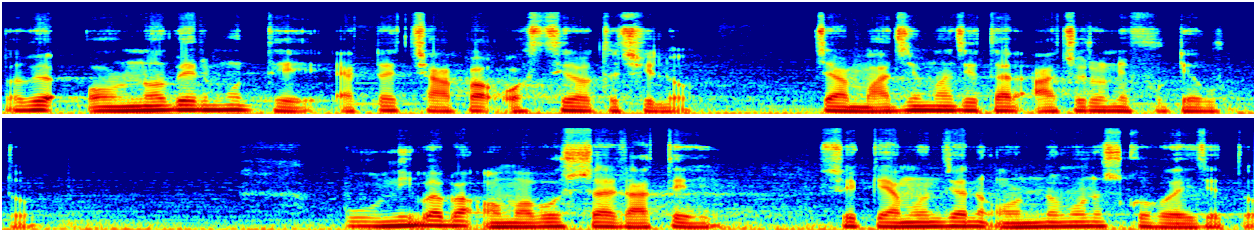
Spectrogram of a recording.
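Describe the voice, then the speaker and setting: A man's voice: fairly low pitch, steady tone, a little slow, warm tone. A man narrates a scripted horror story. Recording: long reverb with music underneath. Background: music.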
